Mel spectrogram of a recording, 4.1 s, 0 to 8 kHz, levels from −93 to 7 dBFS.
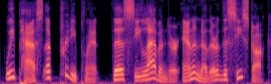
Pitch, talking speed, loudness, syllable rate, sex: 150 Hz, 190 wpm, -19 LUFS, 5.0 syllables/s, male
